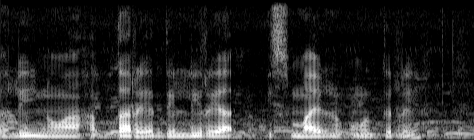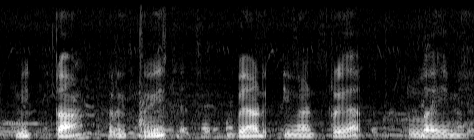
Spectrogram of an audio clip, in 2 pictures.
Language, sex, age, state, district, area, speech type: Santali, male, 45-60, Jharkhand, Bokaro, rural, read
